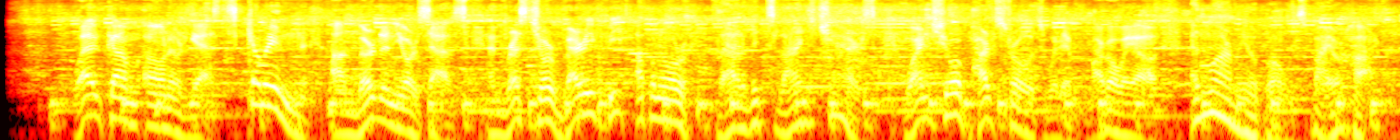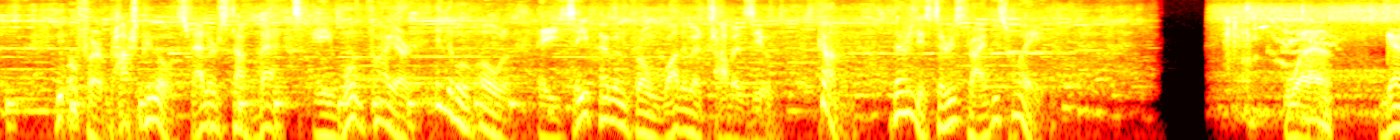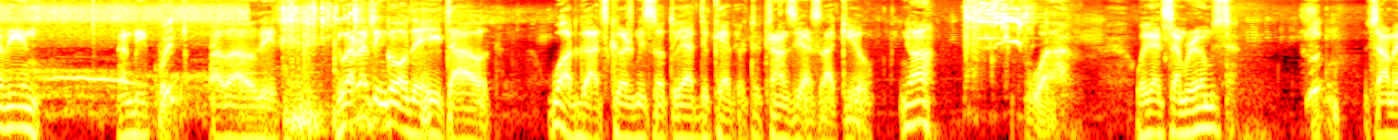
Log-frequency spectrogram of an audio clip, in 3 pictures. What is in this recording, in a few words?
character innkeepers english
